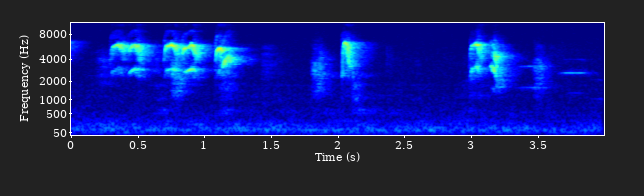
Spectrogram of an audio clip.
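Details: Streaked spiderhunter in gacor nganar song: a few clustered bursts of high, harsh chirping notes separated by short pauses, ending with a thin whistled note over a faint low hum.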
